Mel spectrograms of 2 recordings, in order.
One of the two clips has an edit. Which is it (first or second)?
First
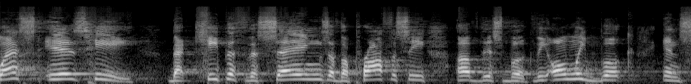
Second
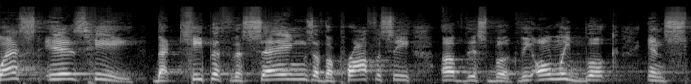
second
